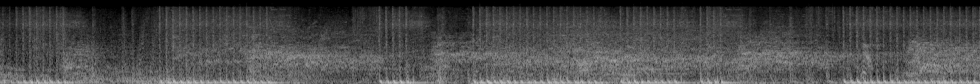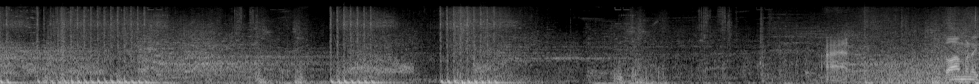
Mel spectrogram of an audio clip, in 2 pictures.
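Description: Gunfire from the Recluse submachine gun in Destiny 2, rapid bursts stuttering on and off in a busy PvE fight, loud and close amid other game noise and effects.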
